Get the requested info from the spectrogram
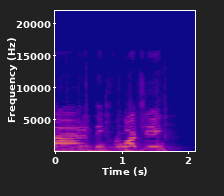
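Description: Young girls' high-pitched voices calling out a long, sing-song goodbye, followed by a few shorter calls that fade away shortly before the end.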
